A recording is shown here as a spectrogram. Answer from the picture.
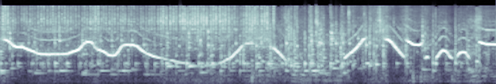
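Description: Bamboo slide whistle blown while its plunger is pushed and pulled, the pitch swooping up and down: a long slide down in the first half, then higher rising swoops, and quick little up-and-down wobbles near the end.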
